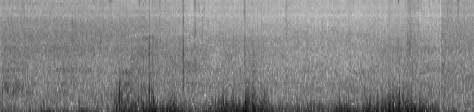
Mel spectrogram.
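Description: Gusty wind blows through trees at High Cliff State Park on a fall day, the trees blocking much of it: a steady low rumble that swells and eases in waves, with a faint rustle of leaves.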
